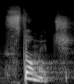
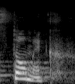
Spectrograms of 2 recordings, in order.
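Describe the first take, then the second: First: The word is sounded out as spelled. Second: The word is said the usual way. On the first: The speaker calls it wrong. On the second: The speaker calls it right.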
